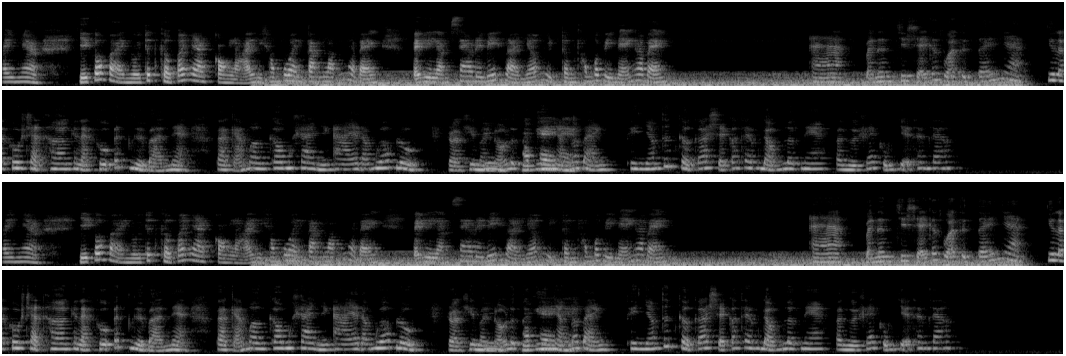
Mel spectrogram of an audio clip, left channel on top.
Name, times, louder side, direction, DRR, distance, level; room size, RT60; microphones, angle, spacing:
voice 1, 0.0-6.7 15.4-15.7 16.0-16.4, left 4 dB, 65° left, 8 dB, 0.5 m, -29 dB
sound 1, 2.5-10.2, equal, 40° left, 1.5 m, -29 dB
voice 2, 8.1-14.8 15.1-20.1, right 1 dB, 20° right, 3 dB, 0.9 m, -30 dB
6.9 x 4.0 x 3.7 m, 0.30 s
head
